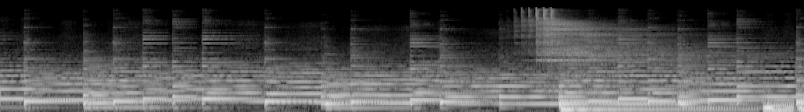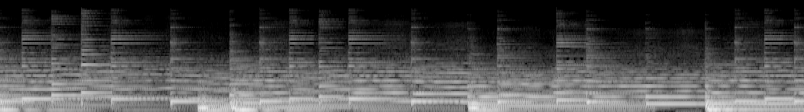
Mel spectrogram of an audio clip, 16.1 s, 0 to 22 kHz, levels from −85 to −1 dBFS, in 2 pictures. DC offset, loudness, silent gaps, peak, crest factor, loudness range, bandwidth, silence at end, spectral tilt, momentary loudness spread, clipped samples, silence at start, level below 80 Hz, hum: under 0.1%; -23 LUFS; none; -4 dBFS; 18 dB; 3 LU; 16 kHz; 0 s; -7 dB/octave; 7 LU; under 0.1%; 0 s; -30 dBFS; none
